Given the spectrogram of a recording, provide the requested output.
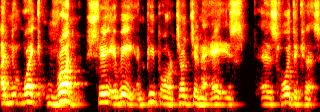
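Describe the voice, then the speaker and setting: Somewhat breathy and fairly slow, the speaker talks in a Scottish accent with ordinary pitch variation and big swings in loudness. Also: man, fairly high pitch for a man. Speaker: football fan panelist. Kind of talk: casual chat.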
